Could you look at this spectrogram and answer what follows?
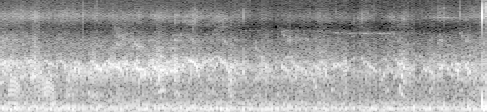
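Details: Geese squabbling while being fed bread at an evening feeding, a dense overlapping chorus of short nasal honks and squawks with no pauses, and a faint low rumble beneath.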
